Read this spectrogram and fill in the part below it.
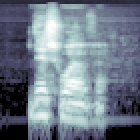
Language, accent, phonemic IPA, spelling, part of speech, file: French, Canada, /de.swav/, déçoives, verb, LL-Q150 (fra)-déçoives.wav
- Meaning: second-person singular present subjunctive of décevoir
